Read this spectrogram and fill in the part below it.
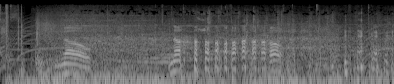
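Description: A young man laughs heartily close to a microphone.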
